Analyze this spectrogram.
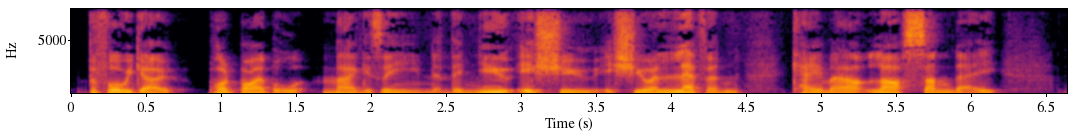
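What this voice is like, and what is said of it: Congested, sniffly voice. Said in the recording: “As you may have heard, I have a little bit of a cold”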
